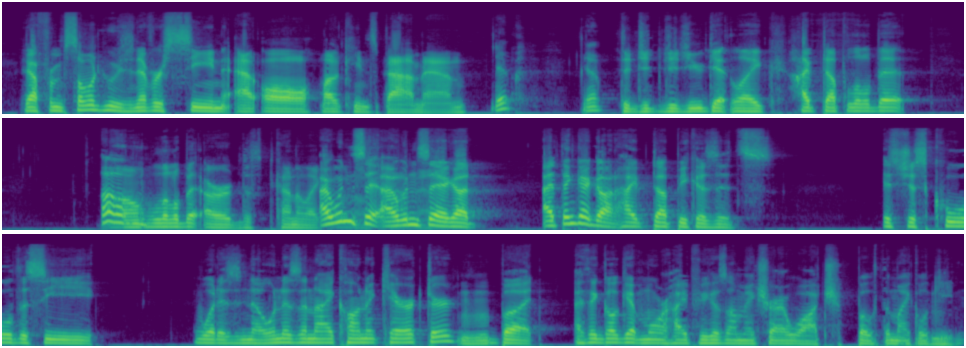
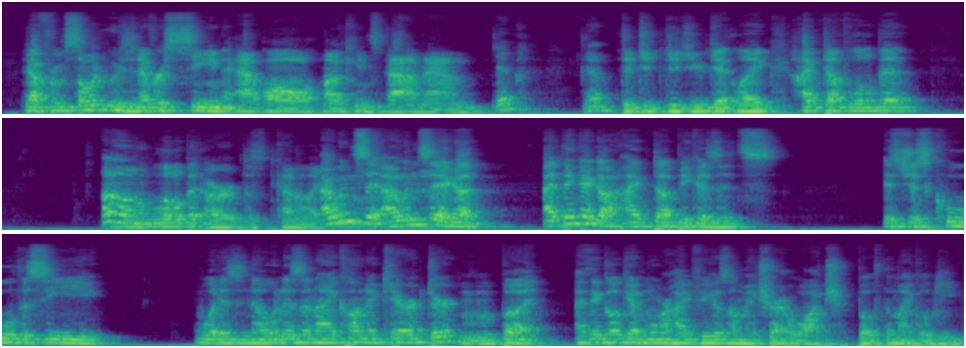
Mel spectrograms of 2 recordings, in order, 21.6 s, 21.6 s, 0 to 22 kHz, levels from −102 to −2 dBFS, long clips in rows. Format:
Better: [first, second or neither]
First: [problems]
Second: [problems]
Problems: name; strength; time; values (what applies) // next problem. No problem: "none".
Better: first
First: none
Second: off-mic speech; far // room echo; slight; dies away in 0.3 s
